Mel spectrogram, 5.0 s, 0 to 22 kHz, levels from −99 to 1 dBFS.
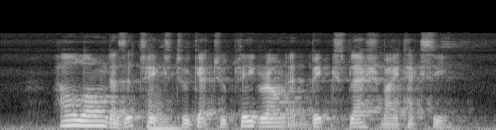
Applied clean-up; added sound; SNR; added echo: none; Musical instrument; 9 dB; reverberation time 1.4 s.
